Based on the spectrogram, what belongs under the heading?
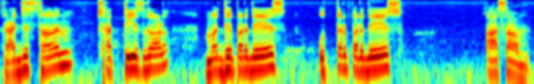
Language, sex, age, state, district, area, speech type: Urdu, male, 18-30, Uttar Pradesh, Ghaziabad, urban, spontaneous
